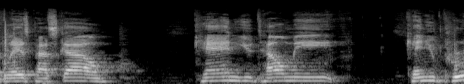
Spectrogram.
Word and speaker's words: Pascal: But allegedly this happened where it was Louis XIV, King Louis XIV, who turned to Blaise Pascal. Is that how we pronounce his name?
